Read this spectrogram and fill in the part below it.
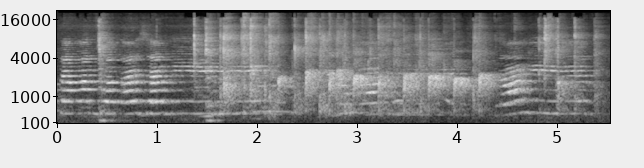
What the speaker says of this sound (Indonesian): Tepuk tangan buat Azani.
